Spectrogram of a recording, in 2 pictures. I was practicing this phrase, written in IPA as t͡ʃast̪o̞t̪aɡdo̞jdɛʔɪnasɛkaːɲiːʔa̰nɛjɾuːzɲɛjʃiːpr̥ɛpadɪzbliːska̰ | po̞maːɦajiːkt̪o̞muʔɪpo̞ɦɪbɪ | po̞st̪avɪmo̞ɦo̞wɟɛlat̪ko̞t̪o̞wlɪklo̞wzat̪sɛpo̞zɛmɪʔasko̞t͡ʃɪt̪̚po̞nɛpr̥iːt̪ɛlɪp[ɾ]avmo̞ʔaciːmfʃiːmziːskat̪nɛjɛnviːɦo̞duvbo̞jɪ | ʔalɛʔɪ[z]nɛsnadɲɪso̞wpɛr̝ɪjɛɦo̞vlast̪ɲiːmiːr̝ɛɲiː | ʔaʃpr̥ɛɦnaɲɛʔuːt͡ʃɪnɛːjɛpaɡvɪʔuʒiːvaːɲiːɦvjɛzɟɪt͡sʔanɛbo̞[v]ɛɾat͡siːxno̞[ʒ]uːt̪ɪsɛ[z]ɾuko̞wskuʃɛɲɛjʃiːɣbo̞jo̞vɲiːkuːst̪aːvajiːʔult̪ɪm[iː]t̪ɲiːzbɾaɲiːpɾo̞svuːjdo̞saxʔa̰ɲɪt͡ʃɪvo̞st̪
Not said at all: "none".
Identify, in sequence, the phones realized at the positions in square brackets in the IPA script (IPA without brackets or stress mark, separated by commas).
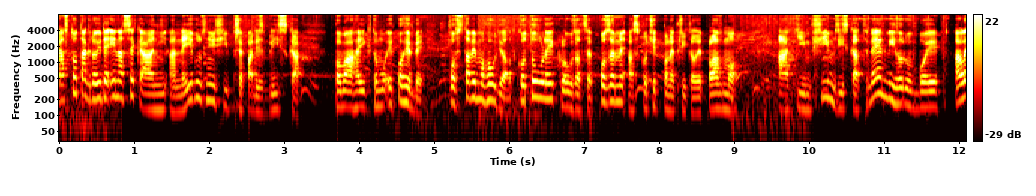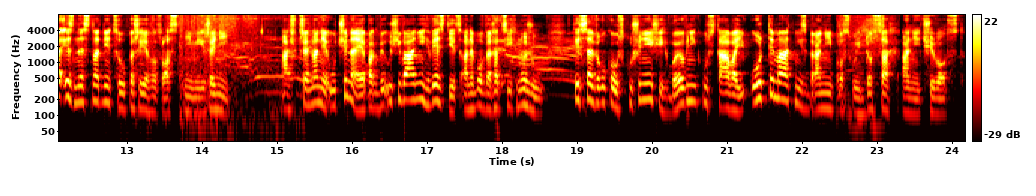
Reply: l, z, v, ʒ, v, aː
